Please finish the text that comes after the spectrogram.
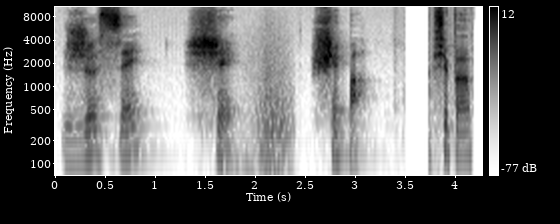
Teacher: He doesn't say je ne sais pas as it is written. He drops the ne and the je and the sais blend to become che.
